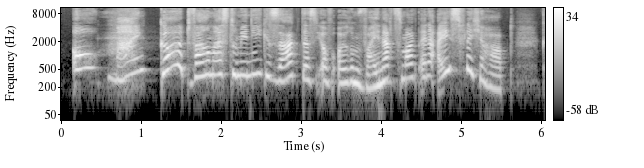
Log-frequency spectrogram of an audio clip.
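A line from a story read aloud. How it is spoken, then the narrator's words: Sudden shriek. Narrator (German): kreischt Mina plötzlich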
